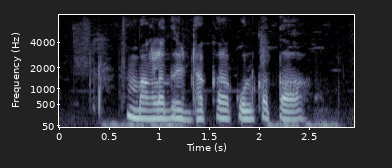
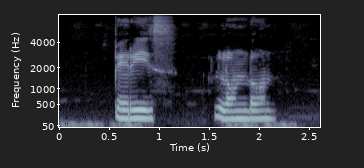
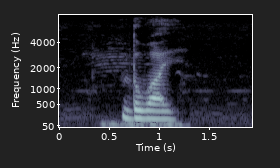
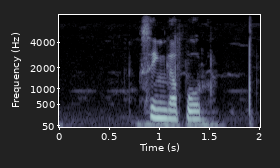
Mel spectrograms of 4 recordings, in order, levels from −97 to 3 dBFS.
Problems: constant background noise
